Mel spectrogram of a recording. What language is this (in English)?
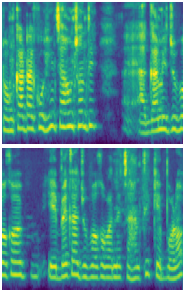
Odia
